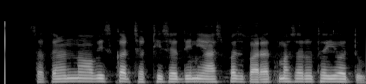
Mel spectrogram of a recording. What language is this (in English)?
Gujarati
